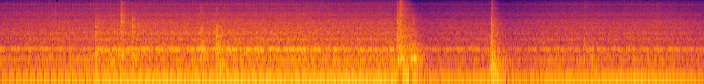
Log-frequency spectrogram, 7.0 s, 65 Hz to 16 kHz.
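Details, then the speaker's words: Fiat 500 petrol engine idling with the blower turned off, after timing belt and clutch replacement, during lower arm and ABS fault work: even smooth idle, steady low beat, no ticks or misfires; engine runs lovely. "as you can hear now i've turned off the the blower so you can hear the engine the runs lovely"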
